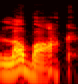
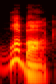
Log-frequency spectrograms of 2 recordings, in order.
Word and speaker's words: Lubbock: are you saying that lobach Lubbock Lubbock Louisville yeah it rhymes with ham hock yeah like Shiner Buck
